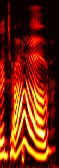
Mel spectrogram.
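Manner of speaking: very loud, condescending, job drawn out. Praising another speaker's guess about a word's sounds, condescending. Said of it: "don't be condescending".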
